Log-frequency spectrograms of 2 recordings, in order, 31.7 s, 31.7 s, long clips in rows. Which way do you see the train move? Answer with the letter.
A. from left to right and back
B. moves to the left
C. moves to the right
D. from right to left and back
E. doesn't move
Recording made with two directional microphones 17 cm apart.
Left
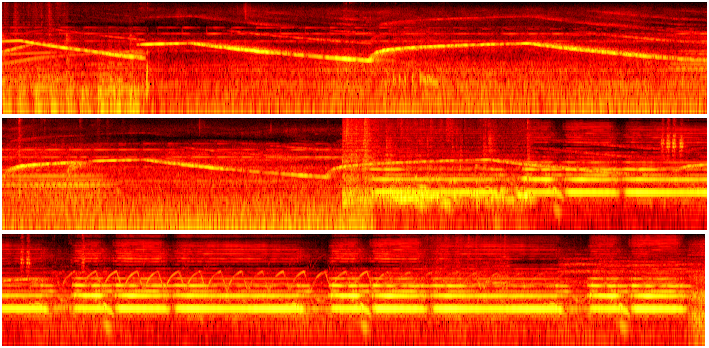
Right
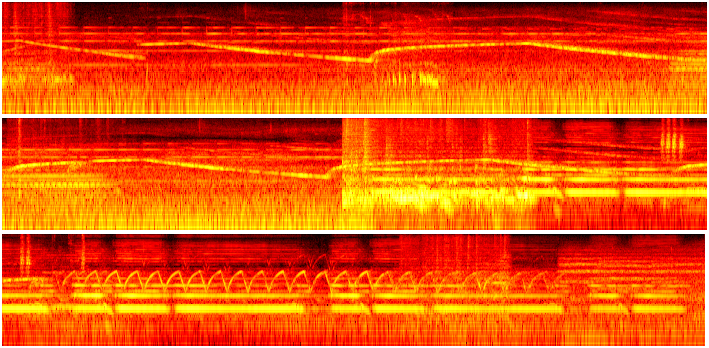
B.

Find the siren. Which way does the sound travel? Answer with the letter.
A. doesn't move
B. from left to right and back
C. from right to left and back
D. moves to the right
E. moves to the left
D.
